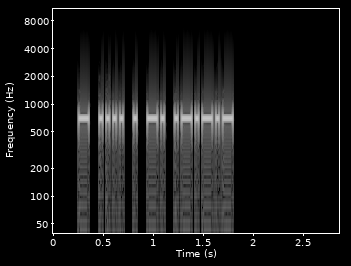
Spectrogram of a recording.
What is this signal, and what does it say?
Morse code, heard as a keyed tone, about 36 wpm, 700 Hz. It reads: THEN.
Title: 4x Word-Spacing - Sentences from Top 200 Words - 35wpm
